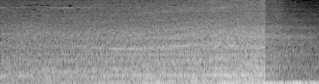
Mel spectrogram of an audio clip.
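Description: Whoosh sound effect for an animated subscribe button: a dense rushing noise that starts suddenly and builds for about three and a half seconds. Near the end the hiss cuts off, and a low rumble carries on.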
